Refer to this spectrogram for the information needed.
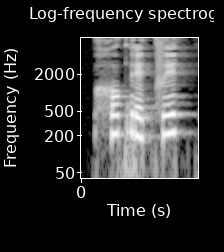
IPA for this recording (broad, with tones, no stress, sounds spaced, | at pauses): h o˦˥ k̚ r e˨˩ k̚ f e˥˩ k̚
